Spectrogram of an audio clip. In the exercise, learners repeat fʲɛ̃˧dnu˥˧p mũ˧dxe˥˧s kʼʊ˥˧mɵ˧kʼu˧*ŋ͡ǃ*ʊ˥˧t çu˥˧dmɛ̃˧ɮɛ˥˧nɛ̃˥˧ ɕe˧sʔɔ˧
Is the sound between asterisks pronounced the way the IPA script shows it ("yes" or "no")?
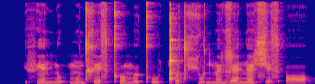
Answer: no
